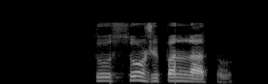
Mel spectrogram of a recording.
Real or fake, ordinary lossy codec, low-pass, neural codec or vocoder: fake; MP3, 64 kbps; 7.2 kHz; vocoder, 44.1 kHz, 128 mel bands every 256 samples, BigVGAN v2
